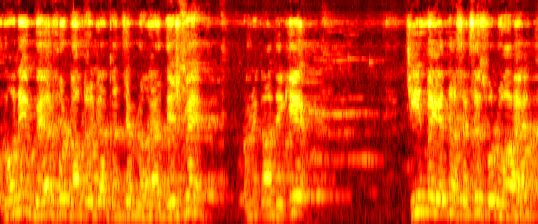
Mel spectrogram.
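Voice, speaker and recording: Amid audible room echo and noticeable background noise, a man with a high pitch speaks at a moderate pace with fairly even intonation and long, frequent pauses. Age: 70s. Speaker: state disaster management official. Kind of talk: speech to trainees.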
